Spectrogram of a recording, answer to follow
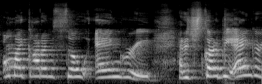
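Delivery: mock venting; lightly voiced frustration; retold anger. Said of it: "I was like".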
